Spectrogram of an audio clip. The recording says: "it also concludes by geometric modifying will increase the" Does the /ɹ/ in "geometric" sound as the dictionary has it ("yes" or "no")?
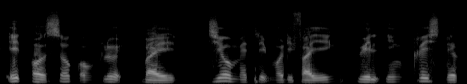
yes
